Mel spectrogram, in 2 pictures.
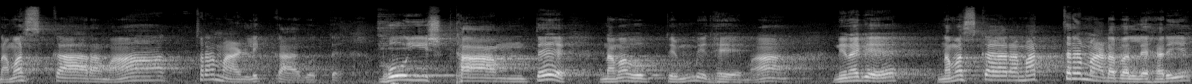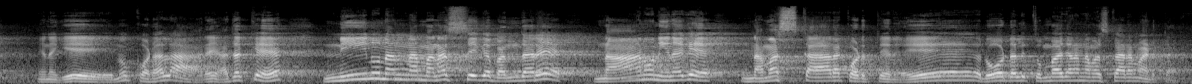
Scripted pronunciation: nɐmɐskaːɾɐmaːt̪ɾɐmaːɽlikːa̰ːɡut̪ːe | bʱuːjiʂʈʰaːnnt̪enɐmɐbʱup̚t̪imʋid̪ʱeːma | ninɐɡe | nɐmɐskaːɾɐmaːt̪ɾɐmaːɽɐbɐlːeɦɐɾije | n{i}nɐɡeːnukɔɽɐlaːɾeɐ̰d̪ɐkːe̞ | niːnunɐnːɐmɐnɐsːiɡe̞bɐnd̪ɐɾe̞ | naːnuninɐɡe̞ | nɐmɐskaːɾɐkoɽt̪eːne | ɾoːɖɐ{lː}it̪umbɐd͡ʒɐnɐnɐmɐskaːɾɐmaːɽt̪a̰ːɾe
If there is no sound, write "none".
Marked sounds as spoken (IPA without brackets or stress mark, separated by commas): i, lː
